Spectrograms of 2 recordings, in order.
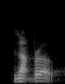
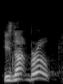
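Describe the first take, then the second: First: Softer, lower He's not broke; preacher repeating a point, quieter. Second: Said in the usual way. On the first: Shown as a demonstration. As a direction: drop the voice and let it sink in.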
